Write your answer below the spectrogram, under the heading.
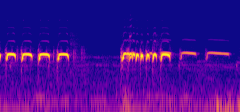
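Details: Female zebra dove calling to a male: four rapid, evenly spaced cooing notes, then a dense staccato burst of overlapping notes and three longer, steady, tonal coos at the end.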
